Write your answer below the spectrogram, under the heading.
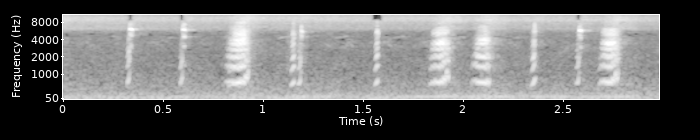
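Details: Alarm from a male Gambel's quail in a chaparral thicket by an Arizona watering hole, warning of a Cooper's hawk: sharp clicks alternating with fuller, louder chip notes, about three per second, over a low electrical hum.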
